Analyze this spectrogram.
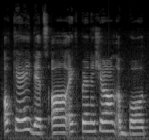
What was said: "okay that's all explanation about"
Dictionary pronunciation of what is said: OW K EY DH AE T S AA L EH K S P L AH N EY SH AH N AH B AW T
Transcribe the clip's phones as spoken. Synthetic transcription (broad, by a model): OW K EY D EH T S AA L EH K S P AH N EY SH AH N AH B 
